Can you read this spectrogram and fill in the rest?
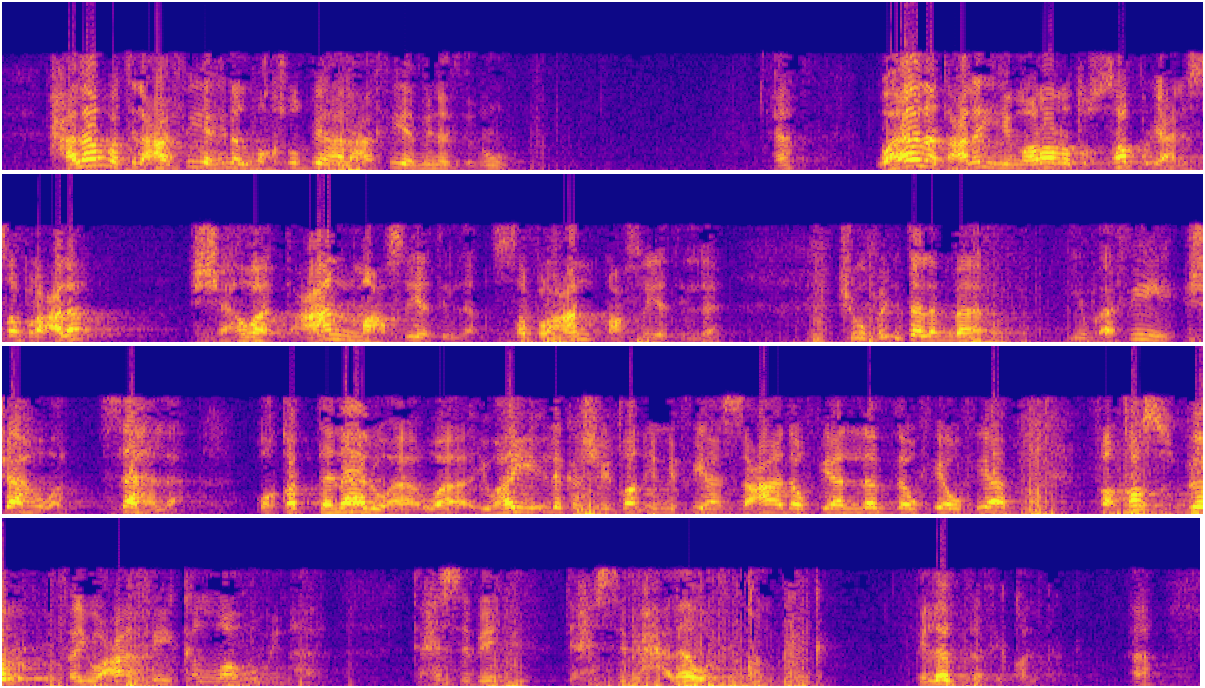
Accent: Egypt; والله انا شفت ناس عندنا في مصر

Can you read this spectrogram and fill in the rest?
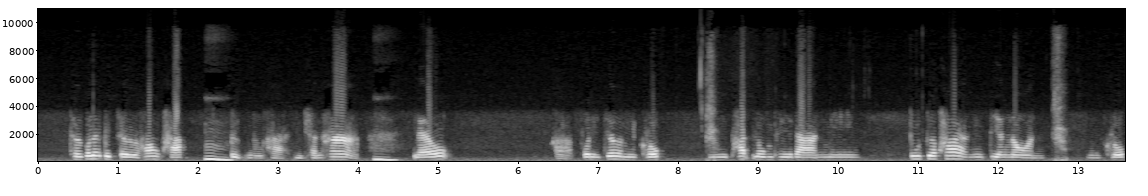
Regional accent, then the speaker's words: Isan, Thailand; แต่หนูเป็นคนอีสานนะคะ

